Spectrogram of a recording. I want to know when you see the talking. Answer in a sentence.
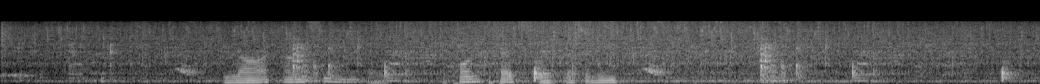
The talking can be heard from 2.2 to 6.2 s.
